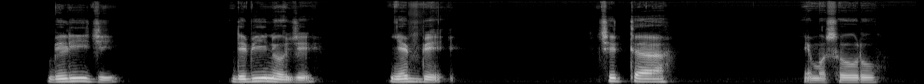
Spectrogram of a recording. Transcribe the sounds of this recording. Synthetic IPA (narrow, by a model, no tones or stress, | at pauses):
biɾiːd͡ʒi | debiːnoːd͡ʒɛ | ɲɛbːɛ | t͡ʃitːa | ʔɛ̰mɔsoːɾo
